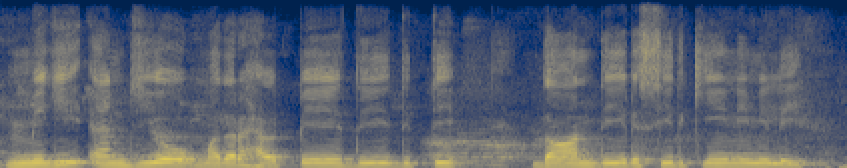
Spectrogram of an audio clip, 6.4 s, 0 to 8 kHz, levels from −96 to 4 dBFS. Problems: background sounds at intervals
